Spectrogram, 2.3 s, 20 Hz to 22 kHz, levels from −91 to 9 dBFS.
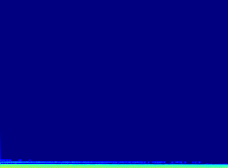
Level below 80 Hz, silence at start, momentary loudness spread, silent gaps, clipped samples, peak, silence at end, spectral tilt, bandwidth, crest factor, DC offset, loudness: -46 dBFS; 0 s; 5 LU; none; under 0.1%; -28 dBFS; 0 s; -13 dB/octave; 1.2 kHz; 12 dB; under 0.1%; -42 LUFS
